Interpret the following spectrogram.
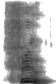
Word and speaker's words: through: It's quite hard to pronounce correctly. But listen through. Through. Is it really so difficult to say? If you just close your eyes, forget completely about the spelling. Through.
